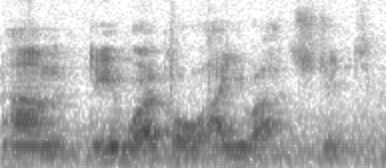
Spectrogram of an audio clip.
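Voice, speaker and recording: With an Australian accent, a man speaks at a fairly low pitch with ordinary pitch variation against noticeable background noise. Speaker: IELTS examiner. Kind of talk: mock speaking test interview questions.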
